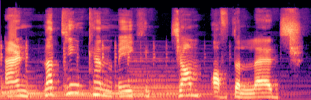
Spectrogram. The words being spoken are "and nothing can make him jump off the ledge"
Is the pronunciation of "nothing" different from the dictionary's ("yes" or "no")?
yes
